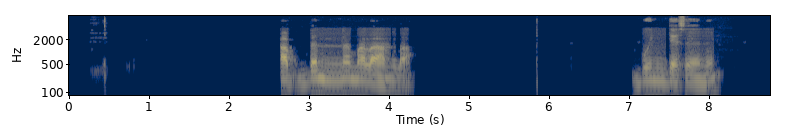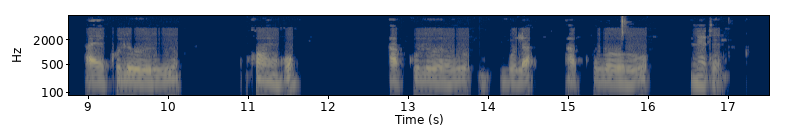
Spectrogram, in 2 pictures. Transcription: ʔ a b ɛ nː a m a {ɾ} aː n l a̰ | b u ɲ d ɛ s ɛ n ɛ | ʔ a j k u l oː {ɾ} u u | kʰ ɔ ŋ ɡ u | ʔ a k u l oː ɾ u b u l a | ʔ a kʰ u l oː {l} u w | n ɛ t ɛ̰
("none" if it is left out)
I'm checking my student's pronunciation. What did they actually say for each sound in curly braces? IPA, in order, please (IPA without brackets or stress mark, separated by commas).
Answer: l, ɾ, ɾ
